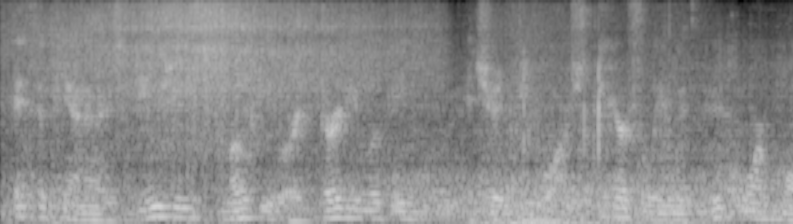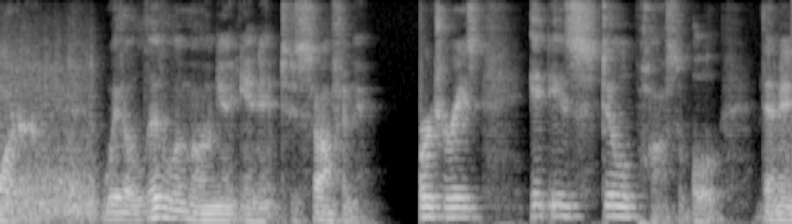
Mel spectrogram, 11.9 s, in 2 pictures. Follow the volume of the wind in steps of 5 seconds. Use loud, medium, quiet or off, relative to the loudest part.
loud, loud, off.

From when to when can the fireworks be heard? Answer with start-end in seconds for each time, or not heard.
0.0-3.4.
